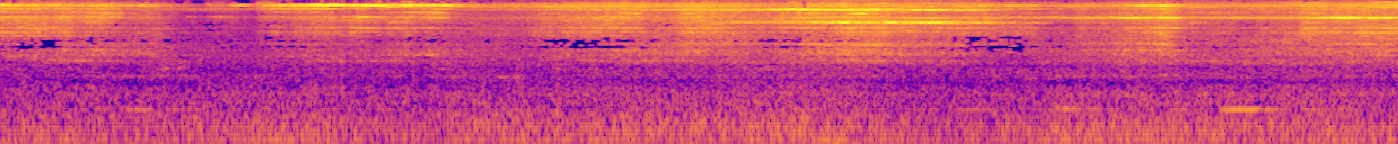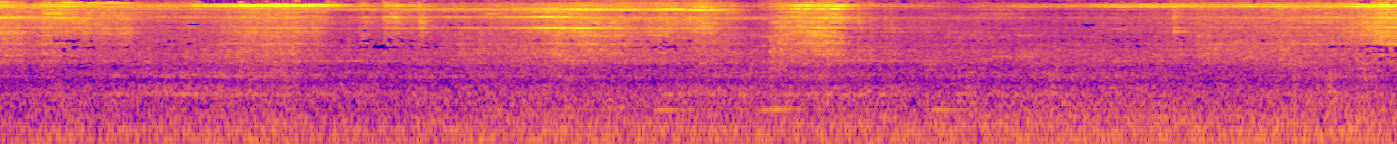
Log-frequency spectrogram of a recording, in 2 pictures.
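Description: CSX freight train cars rolling past with a steady rumble from the wheels on the rails, which swells as each truck goes by. High-pitched wheel squeals come and go over the rumble.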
